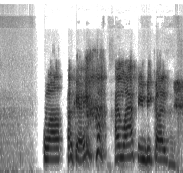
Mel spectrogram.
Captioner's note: laughing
